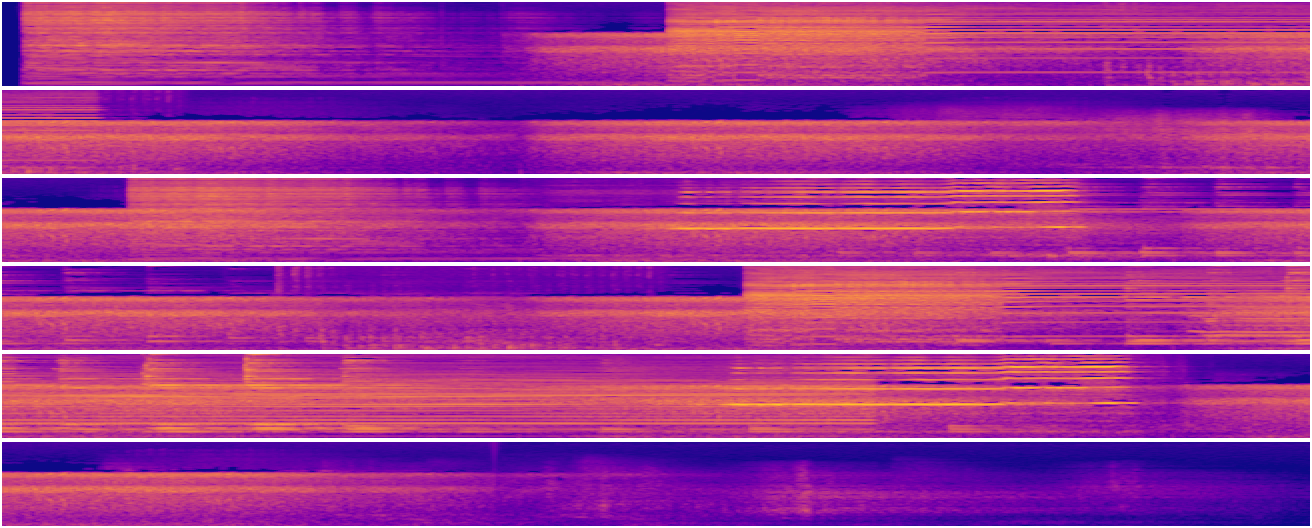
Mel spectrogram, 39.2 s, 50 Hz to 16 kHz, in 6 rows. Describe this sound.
Some Soundscapes to scary your little sister or maybe for movies or games.
Used:
Kontakt 4, Roland JV1080, Kore Player, Alchemy Player, BS Engine, UVI Workstation, few
Samples from MusicRadar and WorldTune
